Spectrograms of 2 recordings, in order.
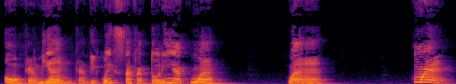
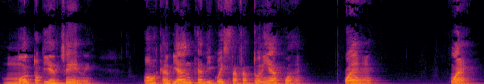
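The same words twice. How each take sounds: First: Louder, high goose greeting, last qua leaping up; more convinced goose. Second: High, slow goose voice ending in quacks; goose tries a grand greeting. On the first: The goose repeats her greeting to please the fox, louder and surer. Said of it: "ripeté con più convinzione". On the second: The goose copies the fox's greeting, high and honking. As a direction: clear your throat and try to sound important. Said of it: "schiarendosi la voce provò". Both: A narrator's reading.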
